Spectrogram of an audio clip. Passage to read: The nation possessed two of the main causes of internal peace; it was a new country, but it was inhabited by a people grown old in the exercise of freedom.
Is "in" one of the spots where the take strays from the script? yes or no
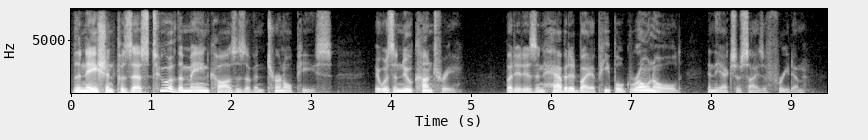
no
